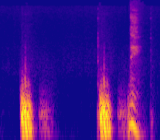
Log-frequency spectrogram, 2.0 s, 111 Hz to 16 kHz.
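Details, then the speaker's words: Simulated pulsatile tinnitus from a tinnitus sound app: rhythmic paired heartbeat-like thumps at about 60 a minute. Pulsatile tinnitus may signal a blood vessel or brain problem and warrants MRI, MRA or CT imaging. "만약에 박동성 이명이 있을 경우는 혈관이나 뇌 쪽에 문제가 있을 수 있으니까 꼭 MRI나 MRA나 CT 등의 영상 검사를 하셔야 되고요."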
